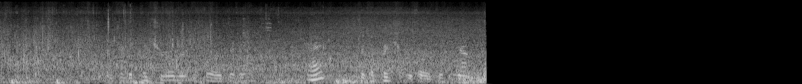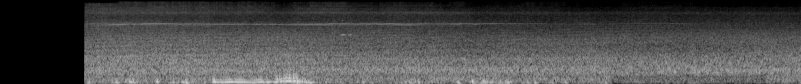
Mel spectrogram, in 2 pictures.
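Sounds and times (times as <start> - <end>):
wind buffeting microphone: 0.0 - 4.9, 8.9 - 14.5
surf: 8.9 - 16.0.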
